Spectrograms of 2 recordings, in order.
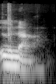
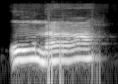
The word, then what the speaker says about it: Una: They even tell you how to pronounce their names if you don't know. So yeah, when I first got this, I was like, who? But yeah, it's Una. Una. Okay, so it says, message from Una.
